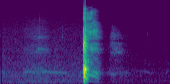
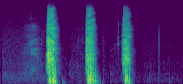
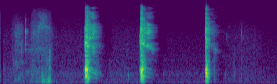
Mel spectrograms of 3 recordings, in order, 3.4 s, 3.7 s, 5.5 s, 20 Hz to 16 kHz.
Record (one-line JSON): {"cough_length": "3.4 s", "cough_amplitude": 32768, "cough_signal_mean_std_ratio": 0.12, "exhalation_length": "3.7 s", "exhalation_amplitude": 29749, "exhalation_signal_mean_std_ratio": 0.27, "three_cough_length": "5.5 s", "three_cough_amplitude": 29758, "three_cough_signal_mean_std_ratio": 0.18, "survey_phase": "beta (2021-08-13 to 2022-03-07)", "age": "45-64", "gender": "Female", "wearing_mask": "No", "symptom_runny_or_blocked_nose": true, "symptom_onset": "5 days", "smoker_status": "Never smoked", "respiratory_condition_asthma": false, "respiratory_condition_other": false, "recruitment_source": "Test and Trace", "submission_delay": "1 day", "covid_test_result": "Positive", "covid_test_method": "ePCR"}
